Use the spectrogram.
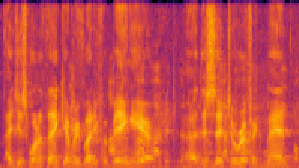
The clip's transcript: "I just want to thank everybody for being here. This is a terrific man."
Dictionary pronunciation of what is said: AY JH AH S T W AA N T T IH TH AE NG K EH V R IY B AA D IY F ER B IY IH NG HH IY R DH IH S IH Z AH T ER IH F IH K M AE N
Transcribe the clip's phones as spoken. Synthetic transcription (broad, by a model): AY JH AH S T W AA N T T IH TH AE NG K EH V R IY B AA D IY F ER B IY IH NG HH IY R DH IH S IH Z AH T ER IH F IH K M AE N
